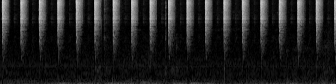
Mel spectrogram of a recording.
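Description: Programmed closed hi-hats playing alone in an even run of about five short, sharp ticks a second, panned back and forth by the MAutopan auto-panner plugin.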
